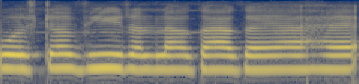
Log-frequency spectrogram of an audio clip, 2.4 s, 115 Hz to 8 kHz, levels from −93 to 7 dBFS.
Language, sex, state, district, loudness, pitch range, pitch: Hindi, female, Jharkhand, Palamu, -13 LUFS, 245-255 Hz, 245 Hz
